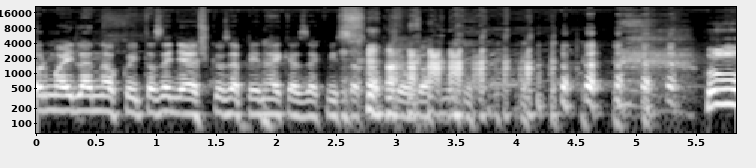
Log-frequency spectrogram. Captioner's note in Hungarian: nevetés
